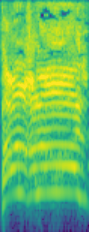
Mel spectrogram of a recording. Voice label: location firstfloor generic, localized english battlechatter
